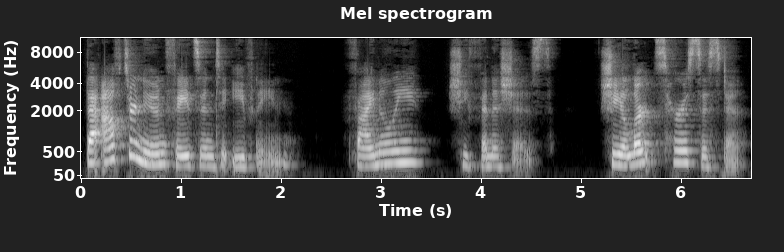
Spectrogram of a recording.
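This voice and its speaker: Woman reading a storybook, gravelly creak. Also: a little high, a little slow. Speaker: read-aloud reader. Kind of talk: children's picture book read-aloud.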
